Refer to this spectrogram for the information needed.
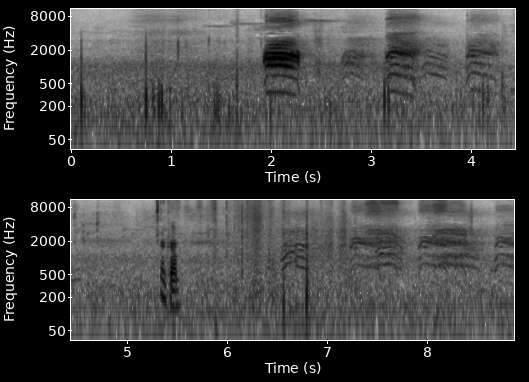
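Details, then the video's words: Crows at the music pavilion in König-Albert-Park, where the territory borders of three breeding pairs meet and are hotly contested; a run of harsh, rasping caws, one loud and close near the middle, others softer and spaced irregularly. "Tempel der Krähen"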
